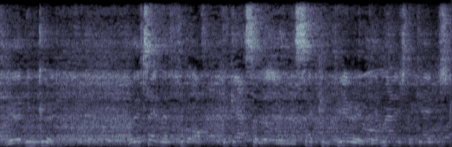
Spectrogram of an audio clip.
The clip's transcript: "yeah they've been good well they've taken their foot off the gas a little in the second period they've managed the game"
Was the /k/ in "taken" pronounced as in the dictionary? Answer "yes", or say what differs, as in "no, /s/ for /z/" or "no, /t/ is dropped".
no, /k/ is dropped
